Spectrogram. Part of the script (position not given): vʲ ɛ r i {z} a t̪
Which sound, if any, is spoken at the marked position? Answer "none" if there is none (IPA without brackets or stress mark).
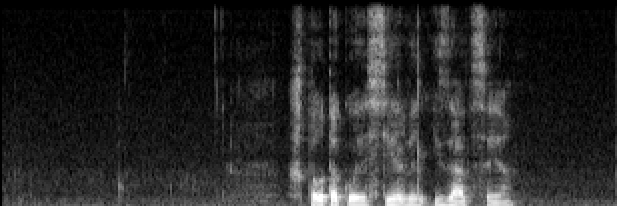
z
